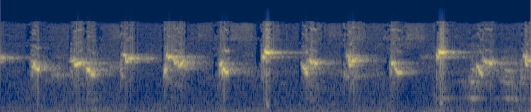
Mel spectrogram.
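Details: Trucukan (yellow-vented bulbul) from Jogjakarta gives brisk chirpy whistles. The notes step between two pitches in quick succession, a few with a buzzy edge, and one brief faint lower tone near the end.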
